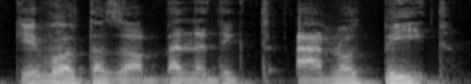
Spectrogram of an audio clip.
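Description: A man voicing a laid-back, teasing male first sergeant with an easy, calm way of talking. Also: deep voice.

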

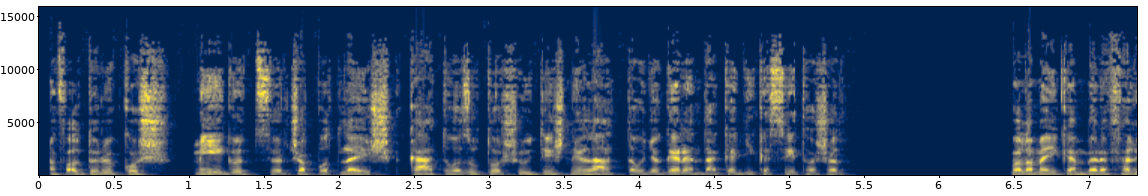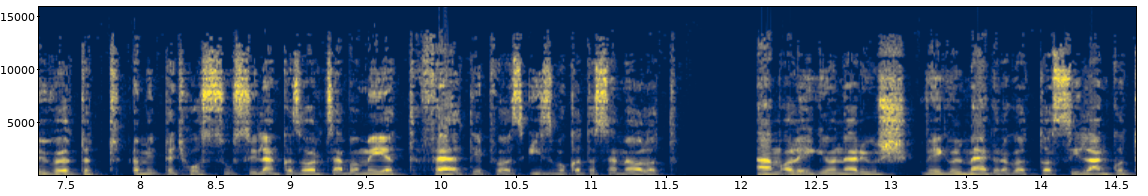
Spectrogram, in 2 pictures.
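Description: A man reading a war novel aloud as narrator, steady and dramatic. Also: lowish voice. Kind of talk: audiobook narration.

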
